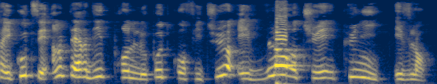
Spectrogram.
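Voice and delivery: a loud, stern mock scolding with a slam on vlan; strict parent scolding. Parent scolding child over the jam pot, mock stern and loud. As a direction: play the harsh parent cutting the child off. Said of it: "au lieu juste de dire".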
